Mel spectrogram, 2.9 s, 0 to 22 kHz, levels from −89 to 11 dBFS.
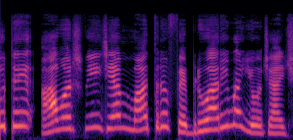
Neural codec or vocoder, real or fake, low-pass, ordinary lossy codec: codec, 32 kHz, 1.9 kbps, SNAC; fake; 14.4 kHz; none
